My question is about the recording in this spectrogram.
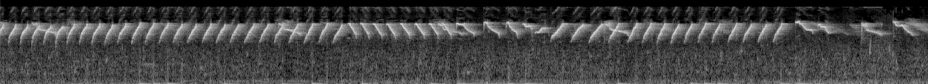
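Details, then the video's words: White-eye song at night, used as therapy to make the birds sing eagerly: an unbroken, rapid run of high, thin downslurred chirps, fast and even at first, then turning into looser twittered phrases with short pauses near the end. "Terapi Pleci Malam Hari Bikin Gacor seketika!!!"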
